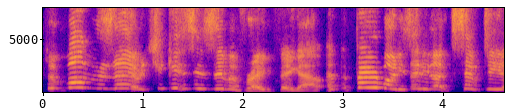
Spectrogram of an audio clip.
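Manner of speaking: squeaky high, laughing through the telling; real breathless hysterics; helpless laughter. Real, not acted. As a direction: struggle to narrate while cracking up. Cracking up while telling story.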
